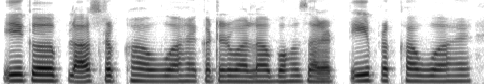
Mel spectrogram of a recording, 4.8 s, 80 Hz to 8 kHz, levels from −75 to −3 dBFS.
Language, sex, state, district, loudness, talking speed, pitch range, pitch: Hindi, female, Uttar Pradesh, Lalitpur, -16 LUFS, 160 wpm, 190-205 Hz, 195 Hz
